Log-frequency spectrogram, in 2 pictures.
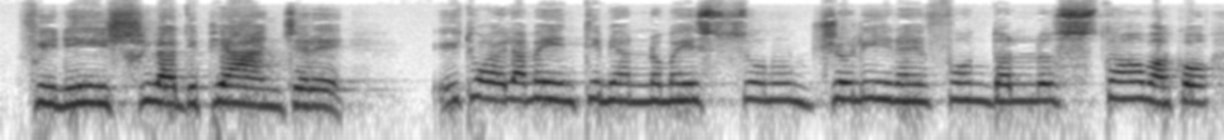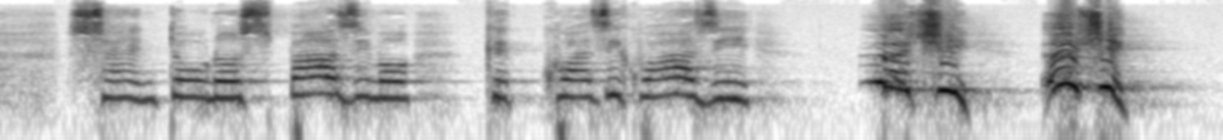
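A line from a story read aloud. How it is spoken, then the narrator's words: Gruff shouting man. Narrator (Italian): il burattinaio, seguitando a fare il burbero, gridò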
